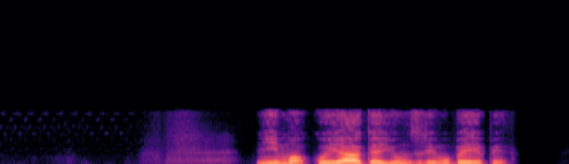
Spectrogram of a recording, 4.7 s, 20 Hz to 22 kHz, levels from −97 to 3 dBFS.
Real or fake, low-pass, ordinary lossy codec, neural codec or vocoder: fake; 7.2 kHz; AAC, 32 kbps; codec, 16 kHz, 0.4 kbps, LongCat-Audio-Codec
